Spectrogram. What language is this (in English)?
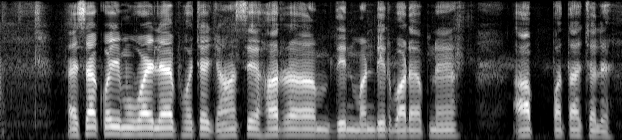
Magahi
